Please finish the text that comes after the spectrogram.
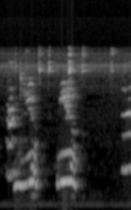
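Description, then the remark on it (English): A cat meows twice in quick succession, each call drawn out and rising then falling, with a third meow starting at the end, over a steady low hum. “Do I smell like kittens? I do.”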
